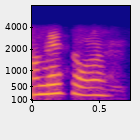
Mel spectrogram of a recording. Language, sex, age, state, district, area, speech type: Assamese, female, 30-45, Assam, Dibrugarh, rural, conversation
